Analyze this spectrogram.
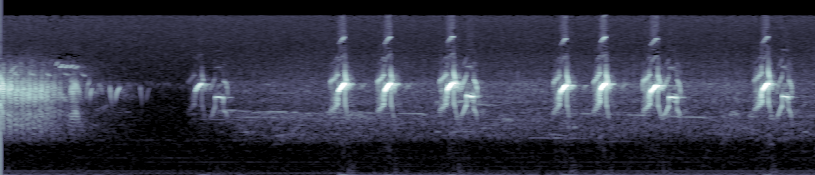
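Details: Little ringed plover (Charadrius dubius) recording used as a lure, giving about a dozen short, high, down-slurred piping notes spaced irregularly across eight seconds after an opening burst of buzzy noise.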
